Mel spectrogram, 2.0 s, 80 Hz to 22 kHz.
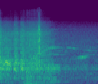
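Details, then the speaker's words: Ford Mondeo Mk3 2.0 Duratec Titanium, after alternator replacement: short crank, then the engine catches cleanly and settles into a smooth quiet idle with no stumble; the battery light now goes out, so the fault is fixed. "and there we go that's going straight out now so that tells me our issue is now sorted"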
